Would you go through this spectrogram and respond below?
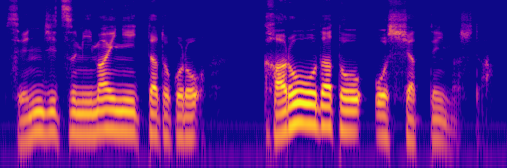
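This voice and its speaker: A man acts a loyal, deferential aide at an imperial court in a historical drama. He speaks formally and respectfully in a low voice with a dry, close sound. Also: animated, normal speed, no room sound, close to an everyday voice. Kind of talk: amateur historical drama dialogue.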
